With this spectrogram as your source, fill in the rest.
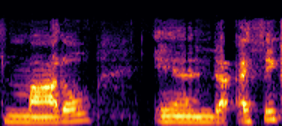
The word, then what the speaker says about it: Modl: a model system and it's modl but pronounced model and i think it's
